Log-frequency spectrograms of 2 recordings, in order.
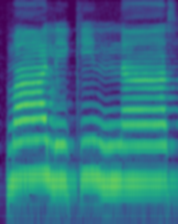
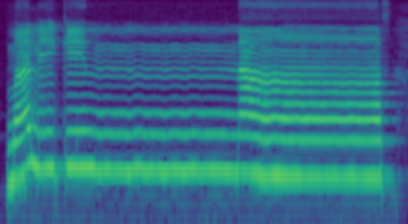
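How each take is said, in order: First: The first vowel is drawn out long. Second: The first vowel is kept short. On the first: The speaker calls it wrong. "यहाँ पर अक्सर लोग गलती करते हैं, माँ को लंबा कर देते हैं" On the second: The speaker calls it right. "लंबा नहीं करना, बिल्कुल भी ना खींचे"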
